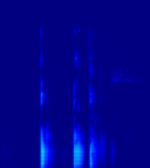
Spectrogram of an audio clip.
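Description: Near silence, broken by three faint short clicks about half a second, one second and just over a second in.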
